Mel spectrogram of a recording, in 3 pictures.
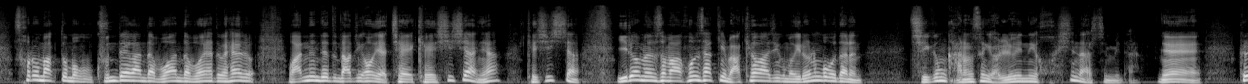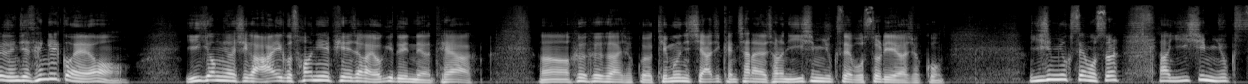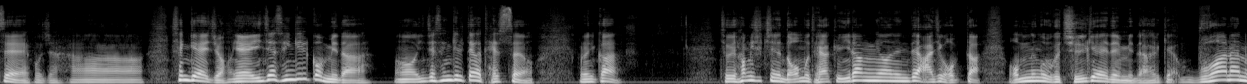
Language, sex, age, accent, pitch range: Korean, male, 50-69, native, 105-160 Hz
